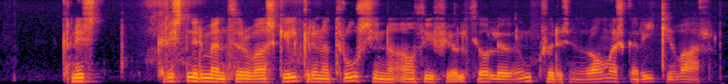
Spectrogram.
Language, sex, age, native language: Icelandic, male, 50-59, Icelandic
